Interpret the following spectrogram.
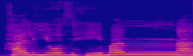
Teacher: فلینظر، نون میں اخفا ہو رہا ہے. هل یذہبن، ذال نرمی کے ساتھ پڑھا جائے گا، نون پر غنہ ہوگا. کیدہ، ہاں پہ الٹا پیش ہے، تھوڑا کھینچ کے پڑھا جائے گا، ماں پہ الف مدہ کھینچ کر.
